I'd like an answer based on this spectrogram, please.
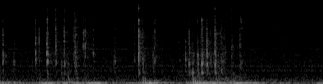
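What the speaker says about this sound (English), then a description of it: "Type that in and press find." Rapid, uneven keystrokes on a computer keyboard, close and clear, in short bursts with brief pauses while a name is entered into a search box.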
